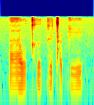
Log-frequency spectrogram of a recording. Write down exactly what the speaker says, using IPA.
ʕ u kʰ ɯ k y tʼ ə k i

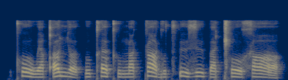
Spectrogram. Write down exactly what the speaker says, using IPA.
kʰ o w ɛ qʼ o ɲ ʌ | u kʰ ɐ kʰ u ŋ ɑ kː ɑ ɡ u t͡sʼ ʉ z ʉ p a ǁʰ o x ɑ

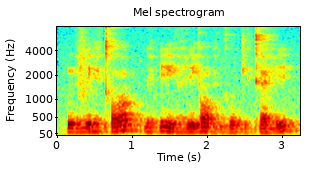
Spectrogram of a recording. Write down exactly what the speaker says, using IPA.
n ɛ̤ v i ɾʲ ɛ̤ kʰ ɔ | ɓ e̤ ʔ i j ɛ̤ ɦ i j ɔ ʔ ɛ̤ ɡʱ u kʲ ɛ̤ kʰ ɛ ɦ i

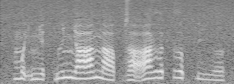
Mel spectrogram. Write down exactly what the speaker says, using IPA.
m ə̰˧˨ j ɲ e˨˩ t̚ ɓ ɨ˧ ɲ aː˨˦ n aː˨˩ p̚ z a̰ː˧˥ ɣ ə˦˥ t̚ ɣ ə˦˥ p̚ ɗ i̤˨˩ ə̯

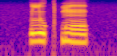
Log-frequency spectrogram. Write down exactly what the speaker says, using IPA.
l u˨ k ɓ ũ˨

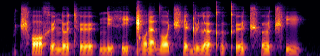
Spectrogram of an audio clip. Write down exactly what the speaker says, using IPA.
t͡ʃʰ ɔ x ø n ɵ tʰ ø | n i h i ɡ͡ǁ ɔ ɾ æ d̪ ɔ t͡ʃʰ e ɖ ʉ l œ kʼ ɵ kʼ ø t͡ʃʰ ɵ t͡ʃʰ i

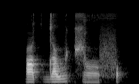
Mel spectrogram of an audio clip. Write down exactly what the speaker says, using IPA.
ø tˤ d u t͡ʃ ɔ̤ f

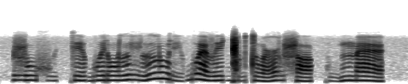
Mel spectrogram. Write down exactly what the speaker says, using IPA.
ɮ u˨˩ xʷ e̤˨˩ kː e˨˩ ɡʷ e˧ ɾ o˧ lː e̤˥˨ lː u˥˨ ɾ e̤˨˩˦ ɡʷ æ˥˨ v e˧ ɡ͡ǁ ṳ˧ t o˨˩ ʕ ṳ˥˨ ɬ ɒ˨˩˦ kː ṳ˨˩˦ mː æ˥˨

